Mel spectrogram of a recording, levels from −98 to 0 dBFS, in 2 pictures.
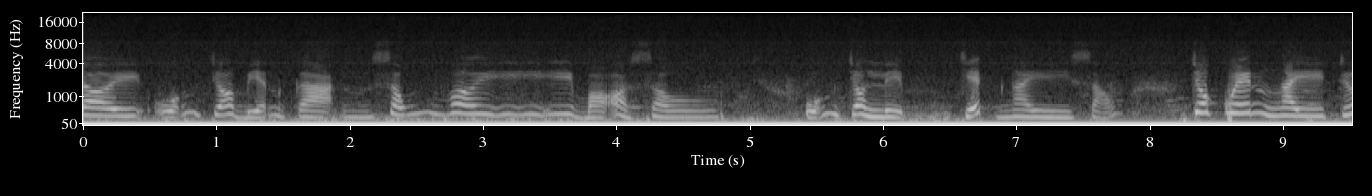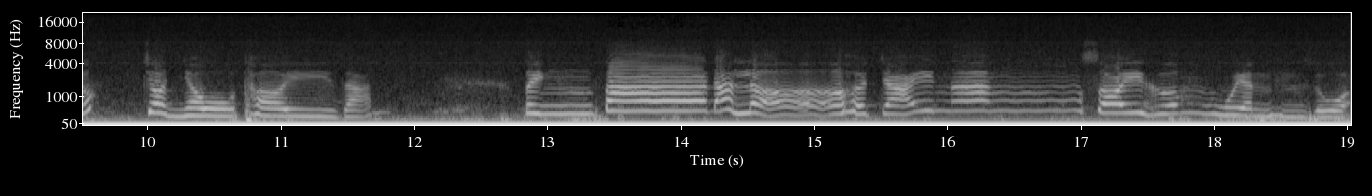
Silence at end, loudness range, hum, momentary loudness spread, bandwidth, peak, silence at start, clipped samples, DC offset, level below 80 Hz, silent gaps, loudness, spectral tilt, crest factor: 0 s; 5 LU; none; 14 LU; over 20 kHz; -14 dBFS; 0 s; under 0.1%; 10%; -56 dBFS; none; -37 LUFS; -8 dB/octave; 16 dB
